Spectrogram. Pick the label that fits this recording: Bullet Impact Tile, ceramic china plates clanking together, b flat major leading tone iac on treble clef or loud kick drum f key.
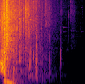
Bullet Impact Tile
